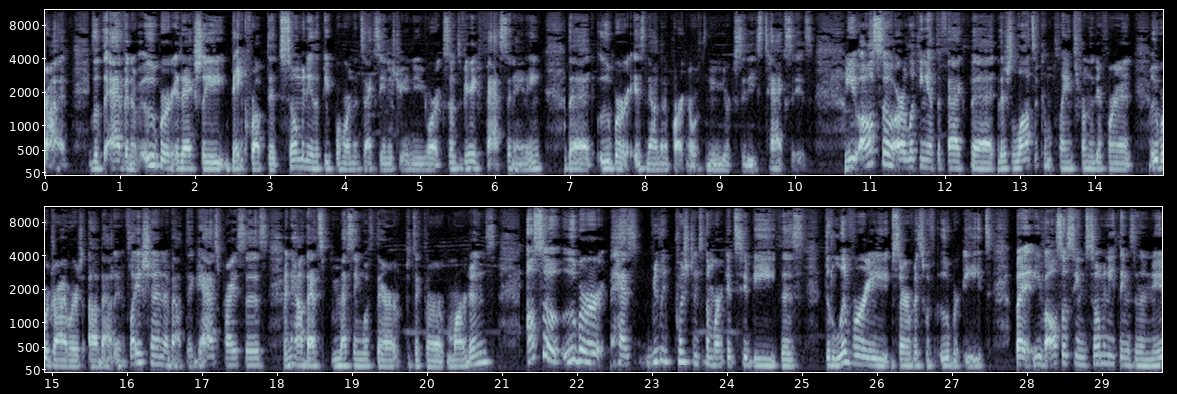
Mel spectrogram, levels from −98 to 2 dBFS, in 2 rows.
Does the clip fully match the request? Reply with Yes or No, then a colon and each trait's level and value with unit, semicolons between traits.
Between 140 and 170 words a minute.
No: average, 195 wpm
